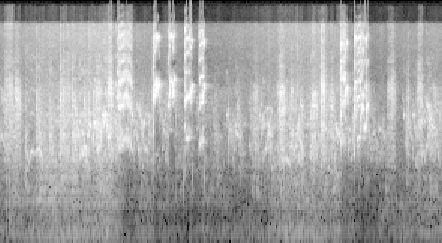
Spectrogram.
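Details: Lovebirds calling: continuous high scratchy twittering broken by a cluster of sharp piercing squawks, several birds overlapping.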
